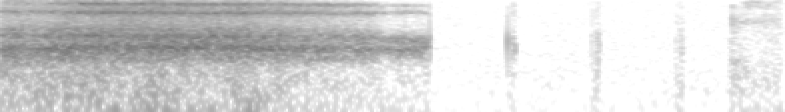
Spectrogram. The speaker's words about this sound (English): Take in a nice deep breath. And hold. And exhale.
